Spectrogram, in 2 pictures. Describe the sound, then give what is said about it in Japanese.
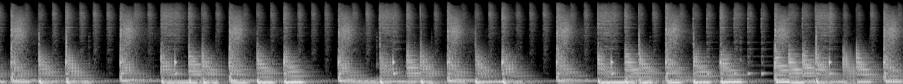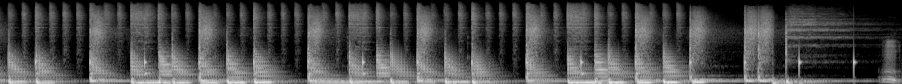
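A bouncy, springy synth bass line is layered over a live bass guitar in a steady rhythmic groove with drums, with the other chord parts muted, loud and up front, with no one talking, ending with a short pause near the close. “で、まあ、さっきね、あの、普通の生のベース入れたやんっていう形なんですけど、うん、そこにね、シンセベースを足すことで、すごくポップな感じに聞こえるようになります。えー、はい。ということで、えー、シンセベースを重ねていきます。”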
